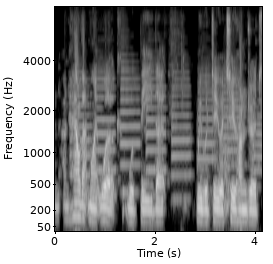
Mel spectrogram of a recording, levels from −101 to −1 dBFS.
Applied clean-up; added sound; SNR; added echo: classical method Wiener filter.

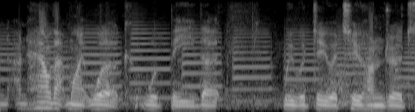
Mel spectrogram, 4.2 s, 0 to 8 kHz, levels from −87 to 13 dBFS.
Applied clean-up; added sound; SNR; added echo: none; Trumpet; 14 dB; none.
